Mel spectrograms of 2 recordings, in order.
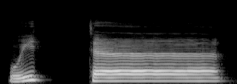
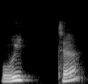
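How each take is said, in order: First: "oui" blocked on t, then a very long "ta"; stop, then sustain a loud "taaaa"; "oui, ta" as "wit...taaaa", vowel held level; shadda with prolongation. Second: "Oui" stopped on t, gap, then "ta"; firmly block the t before a short "ta"; higher "Oui, ta" as "wit...ta"; shadda. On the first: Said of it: "je fais le prolongement". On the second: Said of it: "il faut bien faire shadda". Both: Shown as a demonstration.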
